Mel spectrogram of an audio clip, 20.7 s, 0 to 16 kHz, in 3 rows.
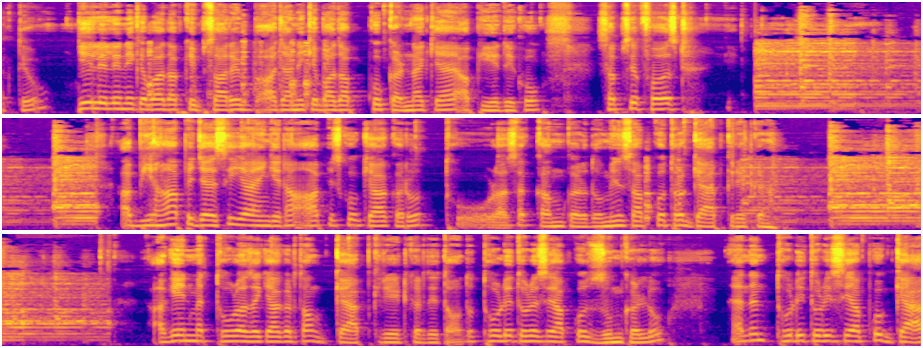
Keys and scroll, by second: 0.5 -, 5.7 space, 12.6 space.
